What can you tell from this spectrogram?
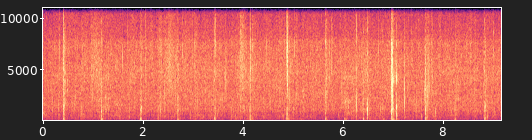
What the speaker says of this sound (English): Rain's heavy now.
